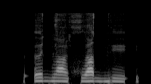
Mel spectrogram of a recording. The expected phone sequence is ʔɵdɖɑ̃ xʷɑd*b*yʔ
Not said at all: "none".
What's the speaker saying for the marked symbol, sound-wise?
b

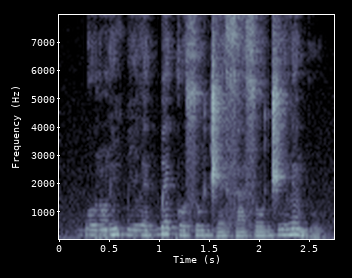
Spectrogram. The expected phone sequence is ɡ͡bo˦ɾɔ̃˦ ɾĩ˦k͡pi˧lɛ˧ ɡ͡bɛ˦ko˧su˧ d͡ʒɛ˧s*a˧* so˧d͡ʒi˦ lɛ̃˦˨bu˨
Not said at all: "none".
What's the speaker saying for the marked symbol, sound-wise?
a˧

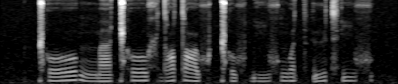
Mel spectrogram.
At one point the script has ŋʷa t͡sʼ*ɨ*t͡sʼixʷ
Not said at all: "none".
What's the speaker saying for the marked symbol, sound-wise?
ɨ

